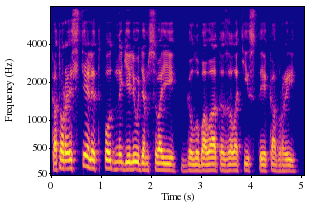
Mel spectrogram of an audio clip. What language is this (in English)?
Russian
